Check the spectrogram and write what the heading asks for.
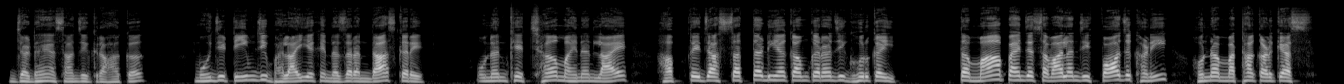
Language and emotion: Sindhi, angry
